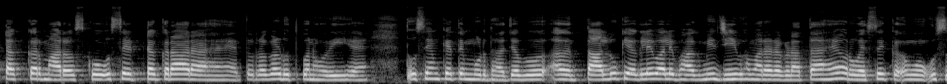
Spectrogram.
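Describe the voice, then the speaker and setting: A woman teacher explaining step by step, asking questions and answering them herself, and slowing down to sound things out carefully. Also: on the high side, dark tone. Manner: slows to drawn-out, careful pronunciation of sounds. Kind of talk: classroom lesson.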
